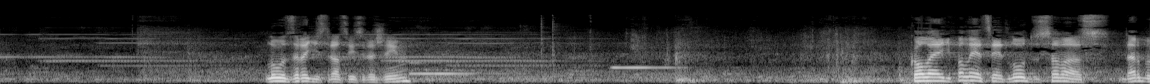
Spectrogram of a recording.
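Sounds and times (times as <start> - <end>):
chamber bell rung for a break: 0.0 - 6.8
low murmur of noise: 0.0 - 11.4
speech: 2.6 - 4.3, 9.2 - 11.4.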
